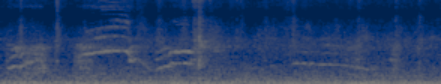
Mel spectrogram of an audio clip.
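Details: Newborn puppies from Kumi, at a Shiba Inu and Samoyed breeder in the Netherlands, during an early neurological stimulation session. They give faint, high whimpering squeals, a rising then falling whine near the first second, and a lower drawn-out whimper, over steady low hum.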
